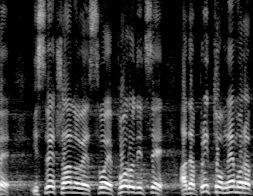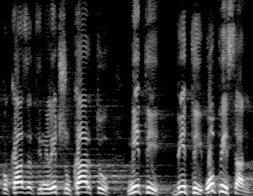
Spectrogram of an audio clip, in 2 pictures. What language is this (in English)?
Serbian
